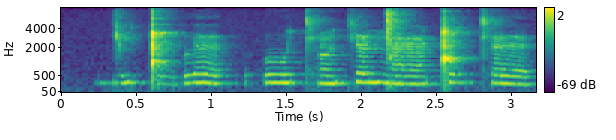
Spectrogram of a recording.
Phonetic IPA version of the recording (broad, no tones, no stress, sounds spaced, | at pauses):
ɟ ə̤ j ǃ o̤ ʔ l ɛ | ʔ ɤ cʰ ə̃ c ɛ ŋ͡ǀ æ̃ ǃ ə ɡ cʰ ɛ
